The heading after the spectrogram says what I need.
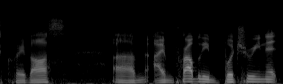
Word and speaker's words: crevasse: Prime here on cras someone told me it was the French pronunciation not crevis it's cras um I'm probably butchering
